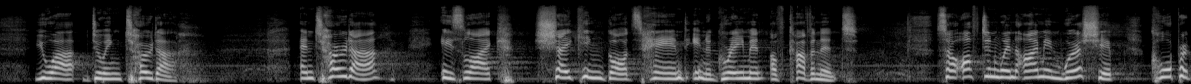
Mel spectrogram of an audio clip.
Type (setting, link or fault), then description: setting, large echoing room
